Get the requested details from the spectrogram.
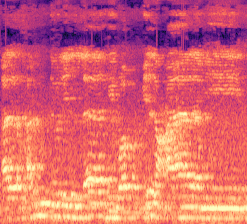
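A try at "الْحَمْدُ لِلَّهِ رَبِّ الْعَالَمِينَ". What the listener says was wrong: Bi, sempurnakan bi. Rabbi.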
